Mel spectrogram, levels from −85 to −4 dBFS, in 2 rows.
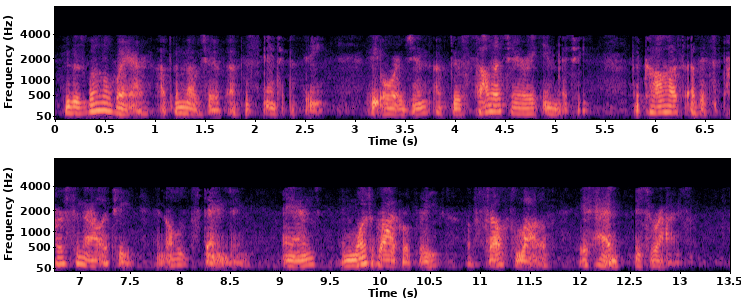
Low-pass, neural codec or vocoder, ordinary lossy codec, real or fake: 7.2 kHz; codec, 16 kHz, 4 kbps, FreqCodec, smaller model; AAC, 16 kbps; fake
